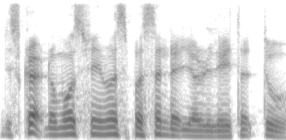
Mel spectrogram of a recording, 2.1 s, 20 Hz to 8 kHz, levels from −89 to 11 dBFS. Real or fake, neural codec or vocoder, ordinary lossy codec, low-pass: real; none; none; 7.2 kHz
